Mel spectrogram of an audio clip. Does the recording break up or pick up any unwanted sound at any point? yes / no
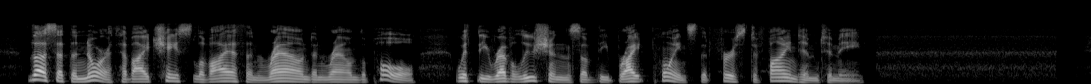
no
